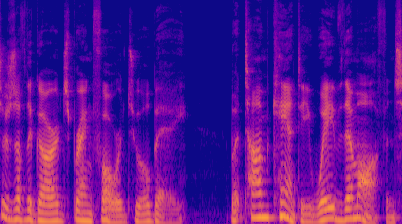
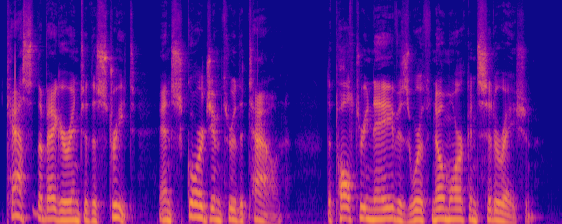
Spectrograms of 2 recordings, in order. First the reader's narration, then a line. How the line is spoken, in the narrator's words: The Lord Protector called out fiercely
